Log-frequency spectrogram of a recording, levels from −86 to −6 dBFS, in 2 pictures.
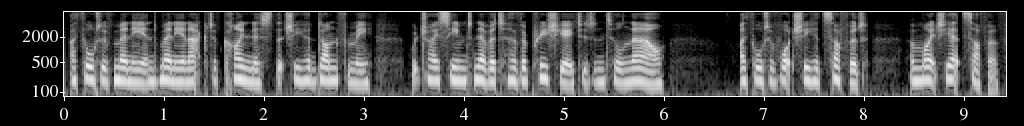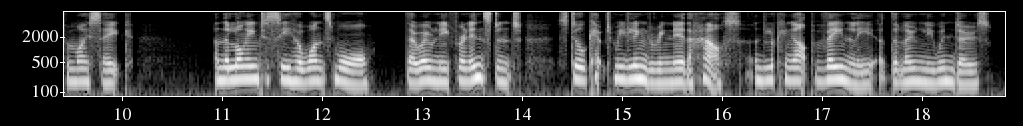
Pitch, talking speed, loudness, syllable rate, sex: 180 Hz, 205 wpm, -19 LUFS, 5.7 syllables/s, female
